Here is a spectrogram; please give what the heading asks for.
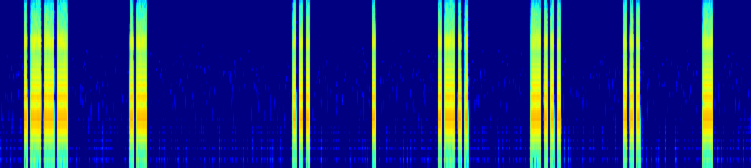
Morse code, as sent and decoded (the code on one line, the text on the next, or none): .--- .- / ... . .-.. -... ... -
JA SELBST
